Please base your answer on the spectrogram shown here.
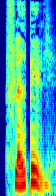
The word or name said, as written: fladbælg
